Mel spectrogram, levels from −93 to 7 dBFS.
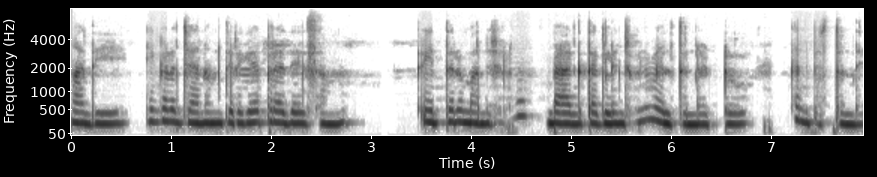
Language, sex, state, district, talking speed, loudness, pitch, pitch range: Telugu, female, Andhra Pradesh, Krishna, 85 wpm, -20 LUFS, 215 Hz, 205-235 Hz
